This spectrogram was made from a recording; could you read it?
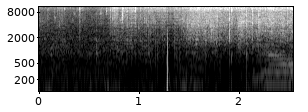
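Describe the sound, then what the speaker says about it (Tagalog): Vegetables sauté in a hot pan alongside chicken liver for adobong atay, giving a steady close sizzle with a single sharp click partway through. "habang nagpapainit tayo dito sa ating atay, dito ay nagigisa tayo sa gulay"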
